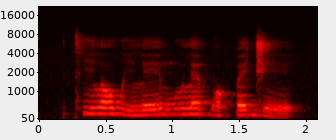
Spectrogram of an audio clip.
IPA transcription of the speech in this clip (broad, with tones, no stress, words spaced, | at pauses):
tʰi˦lɔ˦ wi˨ leː˦mu˦lɛ˦ bɔ˨k͡pɛ˦d͡ʒeː˨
